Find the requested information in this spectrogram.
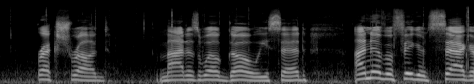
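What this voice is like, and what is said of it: Usual voice. Nothing is said of it.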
